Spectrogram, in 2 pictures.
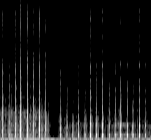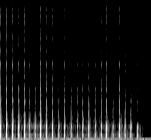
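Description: Stork bill-clattering: a fast, even rattle of hollow wooden clacks, about ten a second, with a brief break about a second in, stopping just before the end.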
